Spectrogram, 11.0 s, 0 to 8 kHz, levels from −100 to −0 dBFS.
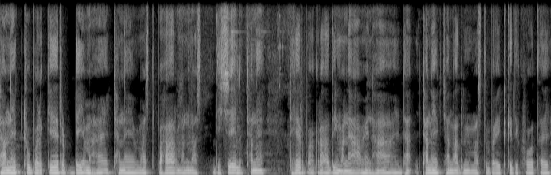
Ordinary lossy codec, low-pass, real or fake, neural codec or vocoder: none; none; real; none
